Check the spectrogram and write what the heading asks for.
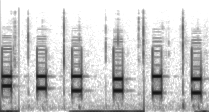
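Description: Touch-tone telephone keypad being dialled: about six short beeps, each two tones sounding together, roughly two and a half a second.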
